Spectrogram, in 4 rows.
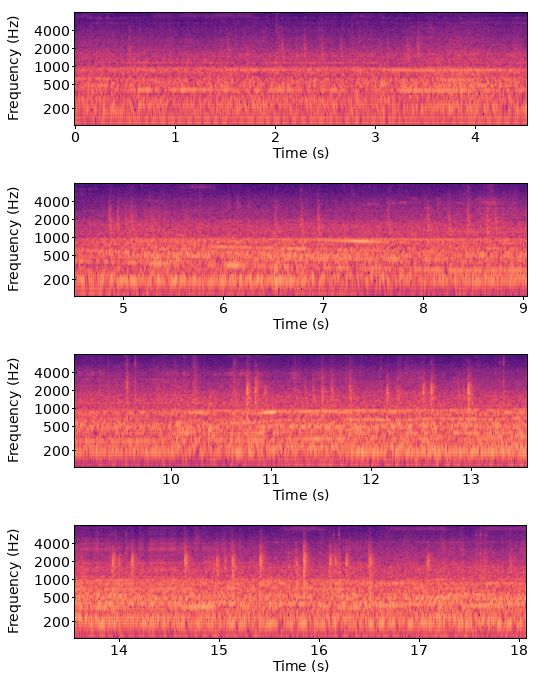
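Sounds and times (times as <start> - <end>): train hum and whine: 0.0 - 18.0.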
